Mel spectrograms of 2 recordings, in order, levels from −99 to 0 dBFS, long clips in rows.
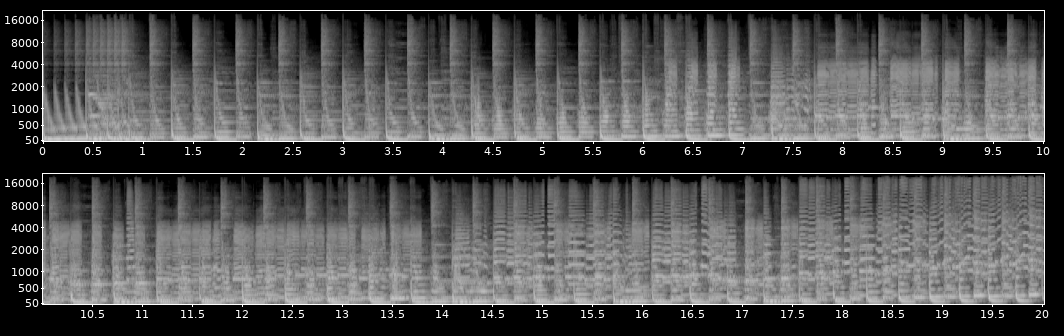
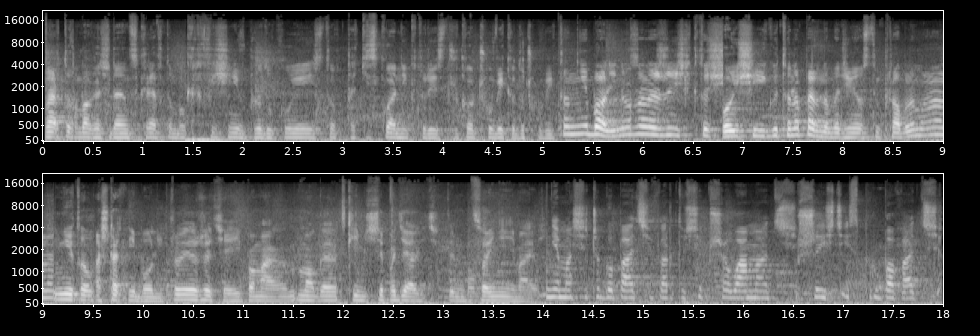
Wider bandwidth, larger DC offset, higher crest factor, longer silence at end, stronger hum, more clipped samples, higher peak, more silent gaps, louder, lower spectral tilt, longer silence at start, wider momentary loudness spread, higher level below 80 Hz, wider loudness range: about the same, 19.5 kHz vs 19.5 kHz; neither; about the same, 16 dB vs 20 dB; about the same, 0 s vs 0 s; neither; neither; second, -10 dBFS vs 0 dBFS; neither; second, -27 LUFS vs -21 LUFS; about the same, -4.5 dB/octave vs -4.5 dB/octave; about the same, 0 s vs 0 s; second, 5 LU vs 10 LU; about the same, -38 dBFS vs -36 dBFS; second, 4 LU vs 8 LU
